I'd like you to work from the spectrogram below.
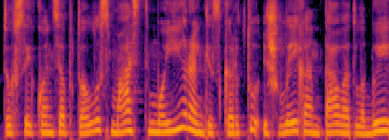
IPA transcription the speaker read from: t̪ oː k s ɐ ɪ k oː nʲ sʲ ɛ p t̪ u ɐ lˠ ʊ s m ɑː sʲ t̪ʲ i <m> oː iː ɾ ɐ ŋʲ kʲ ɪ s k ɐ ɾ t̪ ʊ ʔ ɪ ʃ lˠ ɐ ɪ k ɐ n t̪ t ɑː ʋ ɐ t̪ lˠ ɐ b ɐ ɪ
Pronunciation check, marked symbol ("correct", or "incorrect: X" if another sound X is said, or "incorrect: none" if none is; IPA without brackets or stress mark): correct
